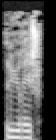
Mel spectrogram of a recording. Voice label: "lyrisch", German; adjectives

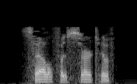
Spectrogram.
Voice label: "self-assertive", English; adjectives

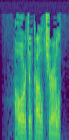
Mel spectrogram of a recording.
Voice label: "horticultural", English; adjectives

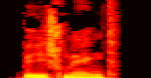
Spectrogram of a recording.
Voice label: "beigemengt", German; adjectives

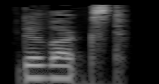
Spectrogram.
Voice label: "gewachst", German; adjectives

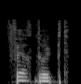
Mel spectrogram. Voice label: "verdrückt", German; adjectives

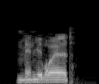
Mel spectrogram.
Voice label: "minuet", English

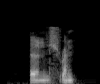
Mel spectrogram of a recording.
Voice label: "unshorn", English; adjectives

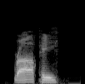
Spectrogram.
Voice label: "ropy", English; adjectives

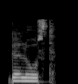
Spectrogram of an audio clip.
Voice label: "gelost", German; adjectives

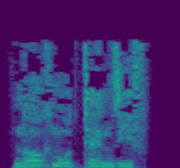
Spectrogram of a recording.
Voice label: "normotensiv", German; adjectives

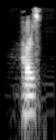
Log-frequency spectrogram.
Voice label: "hers", English

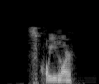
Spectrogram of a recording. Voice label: "squealer", english; nouns

